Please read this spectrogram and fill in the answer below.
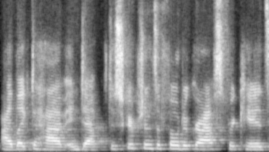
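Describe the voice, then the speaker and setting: The speaker is a woman. She talks with a Canadian accent. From western Canada (Calgary, Alberta). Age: 20s. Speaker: paramedic and youth ambassador presenting a project. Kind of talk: project presentation. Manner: animated.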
